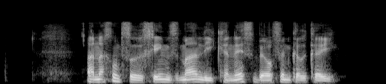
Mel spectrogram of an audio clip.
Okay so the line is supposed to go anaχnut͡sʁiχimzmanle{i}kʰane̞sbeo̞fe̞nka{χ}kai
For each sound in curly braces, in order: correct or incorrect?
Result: correct, incorrect: ʁ

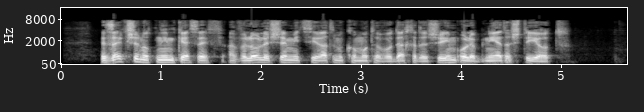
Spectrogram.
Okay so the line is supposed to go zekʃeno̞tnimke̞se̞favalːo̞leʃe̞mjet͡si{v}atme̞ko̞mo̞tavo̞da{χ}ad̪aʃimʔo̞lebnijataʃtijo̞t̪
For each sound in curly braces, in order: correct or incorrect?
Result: incorrect: ʁ, correct

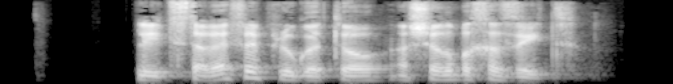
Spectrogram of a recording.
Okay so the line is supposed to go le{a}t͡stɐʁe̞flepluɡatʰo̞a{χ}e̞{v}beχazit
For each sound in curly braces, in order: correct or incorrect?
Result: incorrect: i, incorrect: ʃ, incorrect: ʁ

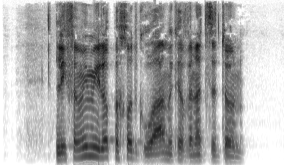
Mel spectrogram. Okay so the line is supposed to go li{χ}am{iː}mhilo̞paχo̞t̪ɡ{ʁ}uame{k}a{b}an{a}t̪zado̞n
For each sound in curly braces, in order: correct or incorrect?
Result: incorrect: f, incorrect: i, correct, correct, incorrect: v, correct

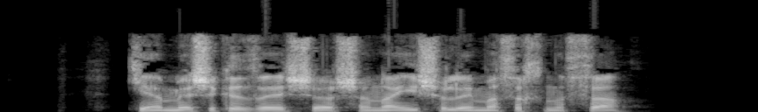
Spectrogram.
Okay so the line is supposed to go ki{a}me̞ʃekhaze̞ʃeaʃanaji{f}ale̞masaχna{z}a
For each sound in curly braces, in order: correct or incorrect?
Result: correct, incorrect: ʃ, incorrect: s

